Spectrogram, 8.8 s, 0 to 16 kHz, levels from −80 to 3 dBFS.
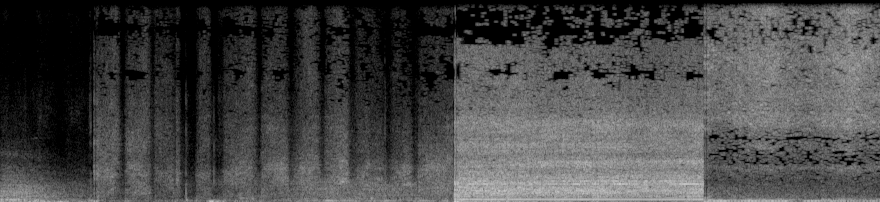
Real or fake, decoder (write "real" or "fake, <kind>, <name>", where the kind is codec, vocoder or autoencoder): real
